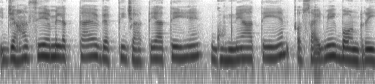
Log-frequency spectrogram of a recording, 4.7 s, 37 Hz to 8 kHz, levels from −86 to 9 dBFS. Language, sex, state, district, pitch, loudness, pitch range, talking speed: Hindi, female, Uttar Pradesh, Lalitpur, 195 Hz, -16 LUFS, 185-210 Hz, 230 wpm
